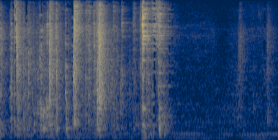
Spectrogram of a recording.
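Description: Kitchen clatter: a quick run of sharp knocks and clinks of utensils and dishes against a pan, dying away after about two and a half seconds into a faint steady low hum.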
